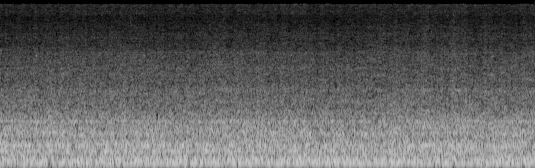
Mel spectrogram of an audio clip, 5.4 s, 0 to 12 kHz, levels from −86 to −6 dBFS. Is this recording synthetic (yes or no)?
no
